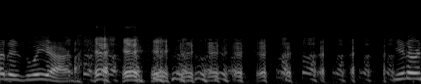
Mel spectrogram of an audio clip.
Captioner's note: all laughs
